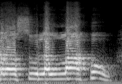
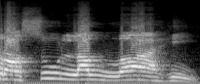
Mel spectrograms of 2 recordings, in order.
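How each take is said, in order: First: The word ends with a u sound. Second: The word ends with an i sound. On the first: The speaker calls it wrong. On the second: The speaker calls it right. "baris bawah"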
